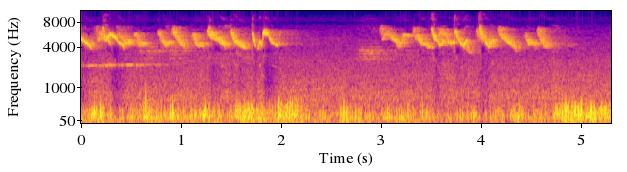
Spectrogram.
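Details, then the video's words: Japanese white-eye (mejiro) song in two rapid phrases of high, sweet, tumbling chirps, each about two seconds long, separated by a short pause, with low background rumble. "تغريد طائر ابيض العين الياباني ميجيرو"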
